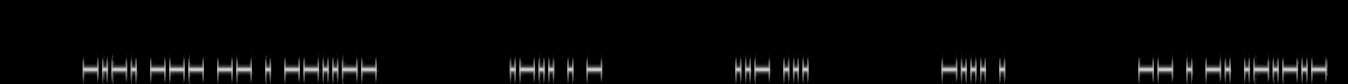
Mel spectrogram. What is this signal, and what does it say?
Morse code, heard as a keyed tone, about 25 wpm, 700 Hz. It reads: COME, LET US BE MEN.
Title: 4x Word-Spacing - Sentences from Top 300 Words - 25wpm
